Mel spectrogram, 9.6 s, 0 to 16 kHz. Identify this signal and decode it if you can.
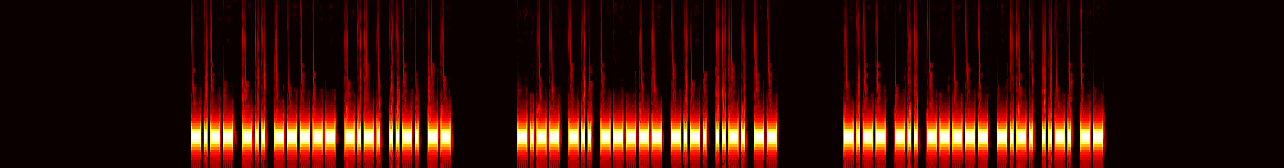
Morse code, heard as a keyed tone, about 50 wpm, 700 Hz. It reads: YD0CFM YD0CFM YD0CFM
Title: DXCC-100 Call Signs - 6 Characters - Repeated 3x - 50wpm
